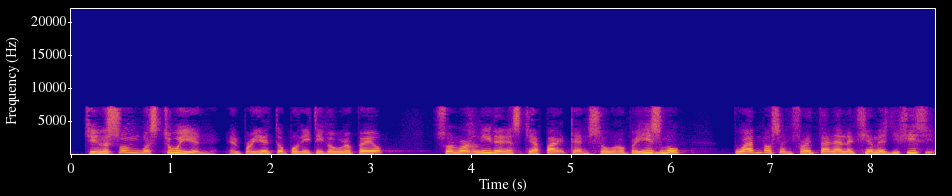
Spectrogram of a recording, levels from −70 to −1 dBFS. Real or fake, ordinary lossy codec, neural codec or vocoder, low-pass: fake; MP3, 32 kbps; codec, 16 kHz, 0.5 kbps, FunCodec, trained on Chinese and English, 25 frames a second; 7.2 kHz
